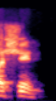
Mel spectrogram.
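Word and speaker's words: machine: हम कहेंगे ऑल उस लास्ट एग्जाम पर स्विंग मशीन ठीक है यह सिलाई मशीन की बात कर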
